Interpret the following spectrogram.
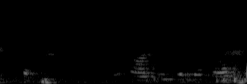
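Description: Faint, off-microphone speech from a person in the room, in short pieces with near silence between them.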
